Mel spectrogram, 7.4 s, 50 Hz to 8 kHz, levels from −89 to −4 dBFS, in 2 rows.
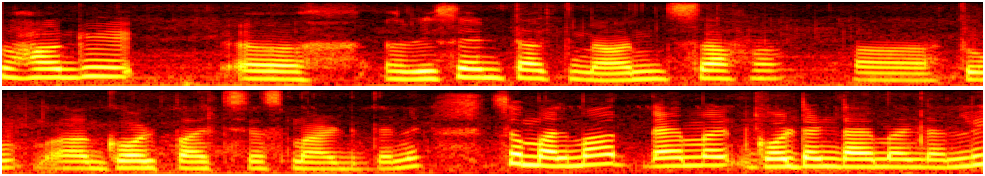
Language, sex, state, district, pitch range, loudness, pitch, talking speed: Kannada, female, Karnataka, Dakshina Kannada, 200-260 Hz, -18 LUFS, 230 Hz, 145 wpm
